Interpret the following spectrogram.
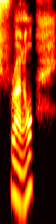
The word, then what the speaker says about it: Fresnel: that it looks like fresnel but it's actually pronounced frontal and something called earth bulge so let's take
